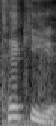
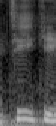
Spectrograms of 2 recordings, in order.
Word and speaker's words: tiki: Polynesian like tikis and stuff? Yes. And it's pronounced tiki as well. Not tiki, which I hear a lot of American people say.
